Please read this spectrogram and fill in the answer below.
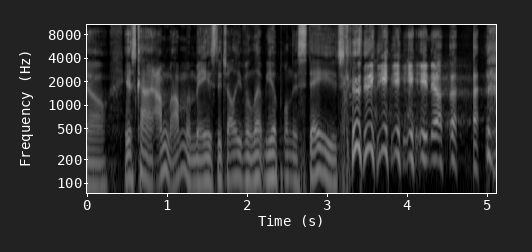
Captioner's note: laughs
